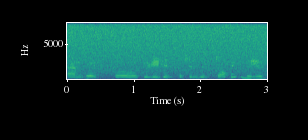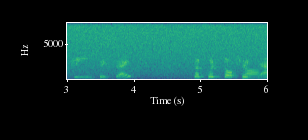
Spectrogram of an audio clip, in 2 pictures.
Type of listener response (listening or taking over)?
listening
